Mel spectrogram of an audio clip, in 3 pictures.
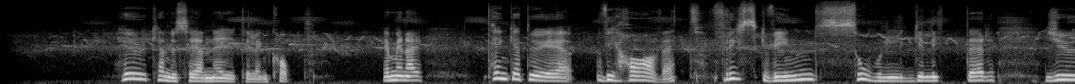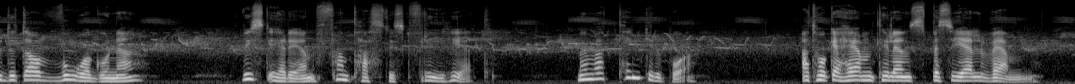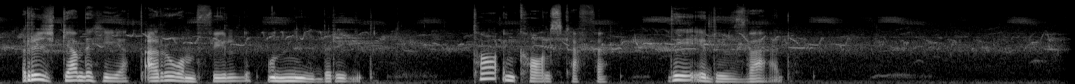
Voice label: acting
